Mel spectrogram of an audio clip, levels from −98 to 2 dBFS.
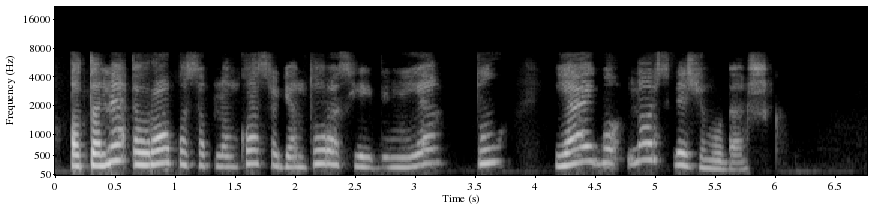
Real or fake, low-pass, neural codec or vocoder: fake; 7.2 kHz; codec, 44.1 kHz, 2.6 kbps, DAC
